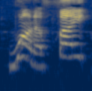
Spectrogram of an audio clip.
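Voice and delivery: high, loud, grumpy bug; grouchy ladybug voice. Acted. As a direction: bark the challenge up high. Ladybug challenges whale.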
